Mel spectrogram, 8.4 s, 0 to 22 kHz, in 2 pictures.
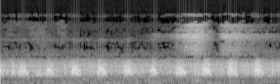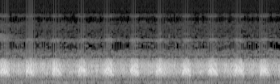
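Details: Fetal Doppler at 12 weeks 6 days of pregnancy: fast, regular whooshing fetal heartbeat at about 150–155 beats a minute, a normal rate.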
